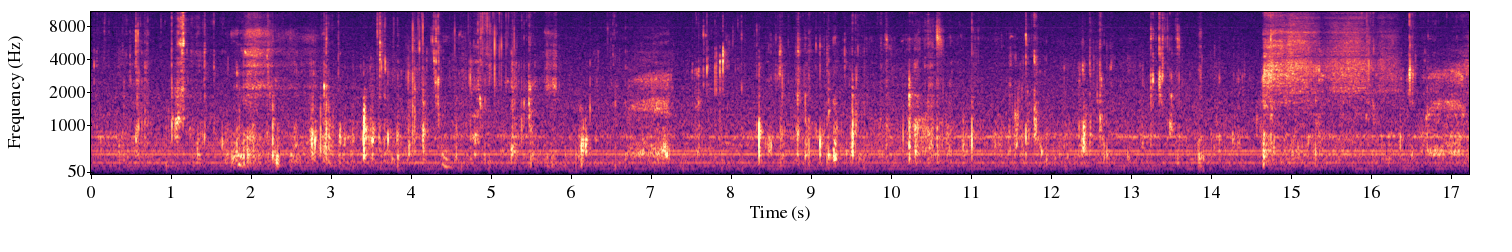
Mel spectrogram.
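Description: A person chewing a mouthful of saucy pulled beef on soft white bread, with many small wet mouth clicks scattered through it. A steady faint hum runs underneath, and there is a short hiss near the end.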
